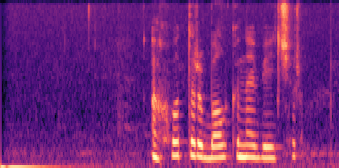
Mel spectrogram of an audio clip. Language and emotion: Russian, neutral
